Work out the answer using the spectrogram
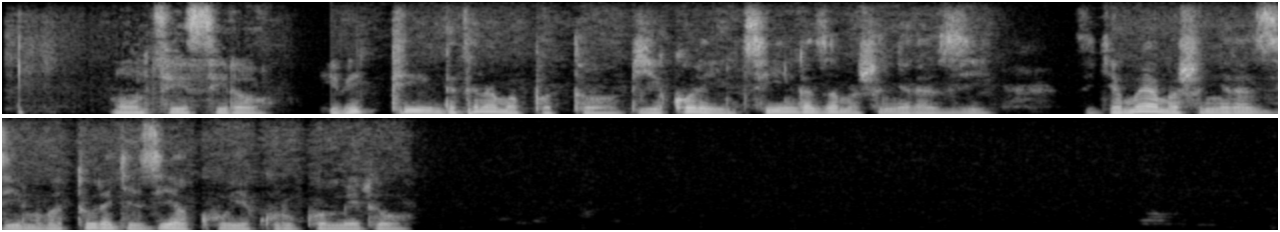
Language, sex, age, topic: Kinyarwanda, male, 18-24, government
